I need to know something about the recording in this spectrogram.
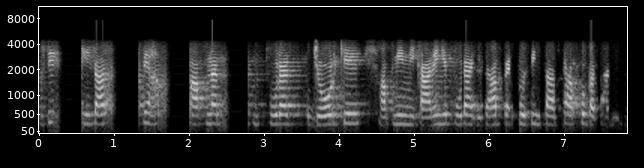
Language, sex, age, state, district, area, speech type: Hindi, female, 45-60, Uttar Pradesh, Ayodhya, rural, conversation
